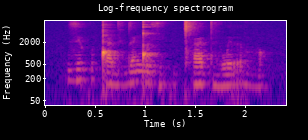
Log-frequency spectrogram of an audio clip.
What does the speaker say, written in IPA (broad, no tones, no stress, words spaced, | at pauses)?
zʲɔkuǃæ di̤dɛŋ͡ǃusʲɑ̤ ki̤ǀʰæ tɛ̤wɪ rɑ̤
